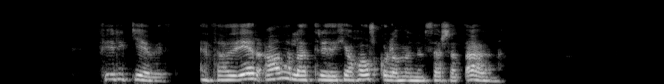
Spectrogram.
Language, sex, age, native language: Icelandic, female, 60-69, Icelandic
